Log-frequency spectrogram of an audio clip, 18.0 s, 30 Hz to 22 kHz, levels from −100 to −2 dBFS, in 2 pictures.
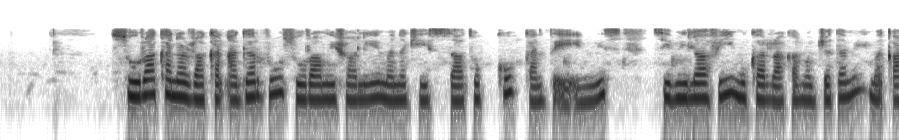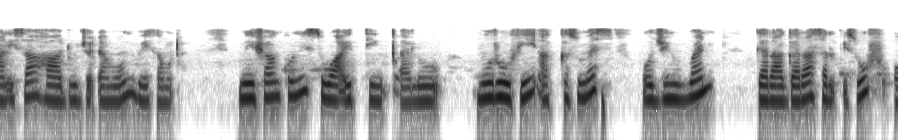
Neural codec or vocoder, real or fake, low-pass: none; real; 5.4 kHz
